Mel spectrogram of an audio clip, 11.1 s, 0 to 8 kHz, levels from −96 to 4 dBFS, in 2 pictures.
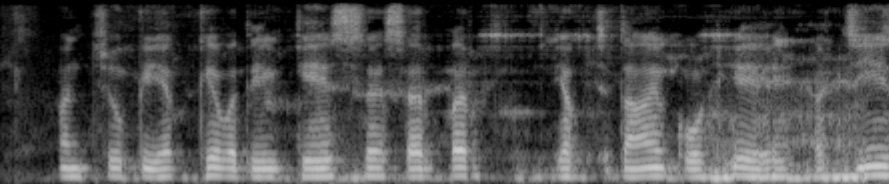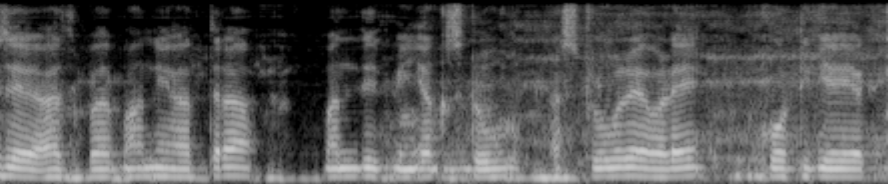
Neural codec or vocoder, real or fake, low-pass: codec, 16 kHz, 4 kbps, FunCodec, trained on LibriTTS, 50 frames a second; fake; 7.2 kHz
